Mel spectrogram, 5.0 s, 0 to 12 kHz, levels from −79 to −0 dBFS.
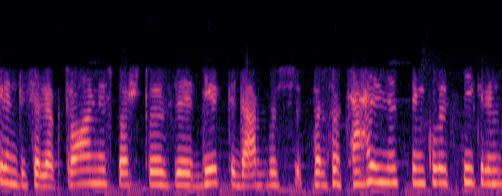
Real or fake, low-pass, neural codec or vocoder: real; 9.9 kHz; none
